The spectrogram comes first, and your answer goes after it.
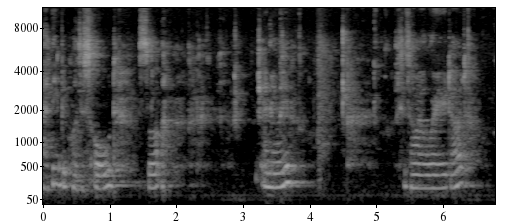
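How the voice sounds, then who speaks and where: Soft-spoken and medium-pitched, a woman talks at a moderate pace with fairly even intonation and long, frequent pauses. Noticeable noise sits in the background. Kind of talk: ASMR soft-spoken show and tell.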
